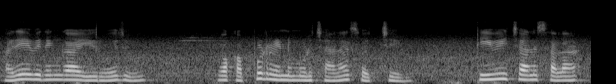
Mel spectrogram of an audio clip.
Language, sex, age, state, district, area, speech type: Telugu, female, 18-30, Andhra Pradesh, Visakhapatnam, rural, spontaneous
